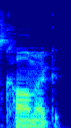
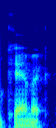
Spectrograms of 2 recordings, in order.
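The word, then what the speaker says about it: Kamek: we got uh kamik I'm not gonna say it as comic it's I call I call him kamik um and [ __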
